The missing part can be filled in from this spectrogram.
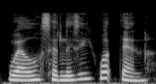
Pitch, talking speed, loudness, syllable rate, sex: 215 Hz, 155 wpm, -16 LUFS, 4.4 syllables/s, female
